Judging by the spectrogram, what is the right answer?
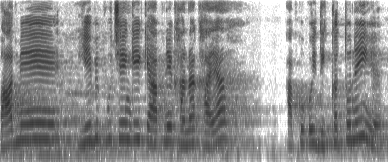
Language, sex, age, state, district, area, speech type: Hindi, female, 30-45, Uttar Pradesh, Mirzapur, rural, spontaneous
